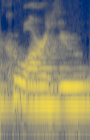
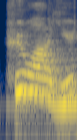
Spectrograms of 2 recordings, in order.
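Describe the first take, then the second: First: American accent. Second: Chanted, high, loud British-accented "Who are you?"; chanted, "Who are you?" shouted high in a British crowd accent. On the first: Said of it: "with a, an American accent just doesn't come out right". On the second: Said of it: "it doesn't sound right, though, if it's not with a British accent". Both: Shown as a demonstration.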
